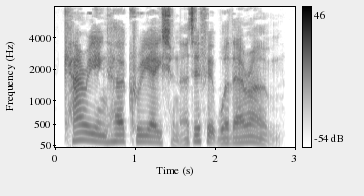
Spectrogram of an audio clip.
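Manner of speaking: ordinary delivery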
